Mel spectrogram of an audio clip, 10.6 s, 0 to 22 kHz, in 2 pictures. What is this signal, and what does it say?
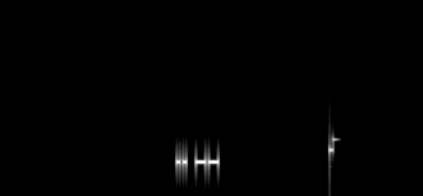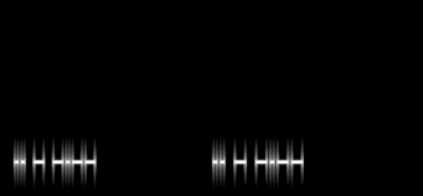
Morse code, heard as a keyed tone, about 27 wpm, 700 Hz. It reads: IM ITY ITY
